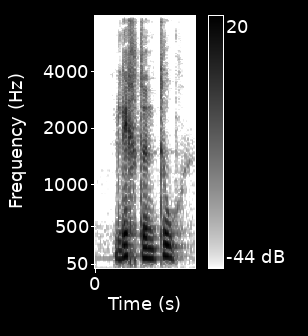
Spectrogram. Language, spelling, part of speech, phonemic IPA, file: Dutch, lichten toe, verb, /ˈlɪxtə(n) ˈtu/, Nl-lichten toe.ogg
- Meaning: inflection of toelichten: 1. plural present indicative 2. plural present subjunctive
